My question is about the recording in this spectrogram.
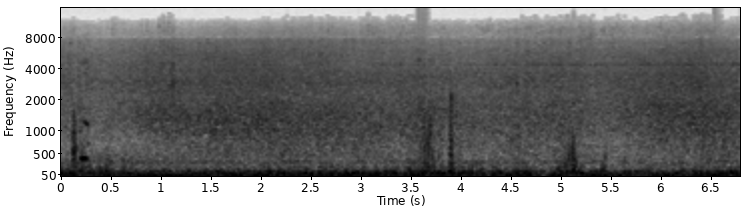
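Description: Wind buffeting the microphone of an action camera riding along on a bicycle: a steady, loud low rumble with a hiss on top.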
